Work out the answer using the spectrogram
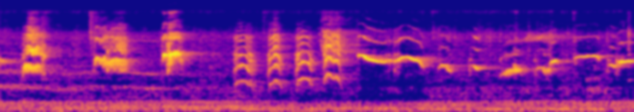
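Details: Gacor rainy-season song of a greater green leafbird from Sumatra: a run of harsh, buzzy, evenly spaced notes gives way to fluid whistled slurs and warbles.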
